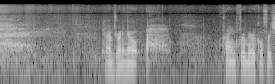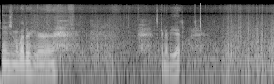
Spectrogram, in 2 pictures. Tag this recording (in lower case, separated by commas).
speech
